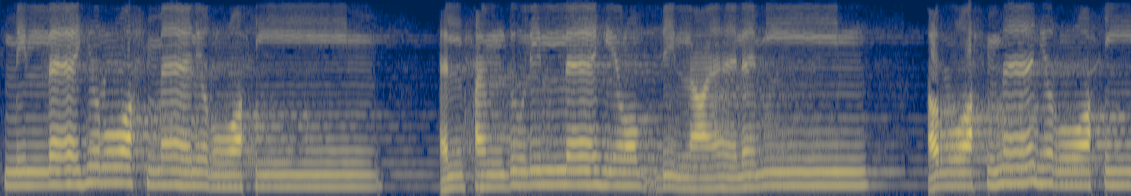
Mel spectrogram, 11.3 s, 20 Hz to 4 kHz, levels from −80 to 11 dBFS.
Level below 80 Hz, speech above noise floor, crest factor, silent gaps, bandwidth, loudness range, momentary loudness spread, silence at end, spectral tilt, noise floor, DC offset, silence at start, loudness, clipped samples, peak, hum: -58 dBFS; 24 dB; 16 dB; none; 4 kHz; 3 LU; 8 LU; 0 s; -11.5 dB/octave; -39 dBFS; under 0.1%; 0.05 s; -15 LUFS; under 0.1%; 0 dBFS; none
